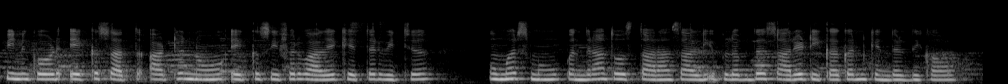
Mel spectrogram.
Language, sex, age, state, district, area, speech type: Punjabi, female, 18-30, Punjab, Patiala, rural, read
